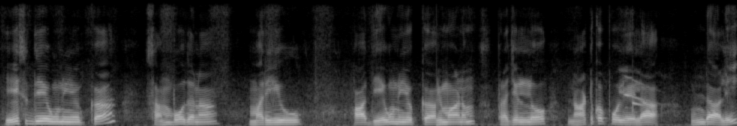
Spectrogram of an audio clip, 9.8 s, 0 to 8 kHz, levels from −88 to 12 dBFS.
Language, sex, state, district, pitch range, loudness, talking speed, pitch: Telugu, male, Telangana, Nalgonda, 125-145 Hz, -20 LUFS, 75 wpm, 140 Hz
